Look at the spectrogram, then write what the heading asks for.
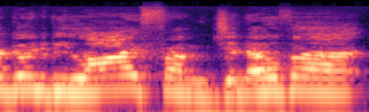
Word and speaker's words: Genova: to be live from genova italy i believe is how it's pronounced and we're going to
